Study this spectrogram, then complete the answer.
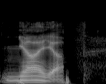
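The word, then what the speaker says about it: ñāya: Many of you will be familiar with that word in Pali, spelt with an N with a tilde, not an NY, nyaya.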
